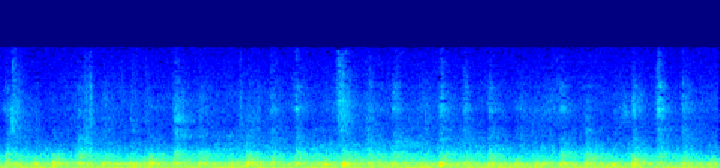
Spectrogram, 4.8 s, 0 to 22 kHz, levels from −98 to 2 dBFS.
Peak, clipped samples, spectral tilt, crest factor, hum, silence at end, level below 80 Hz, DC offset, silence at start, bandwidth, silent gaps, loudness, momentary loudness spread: -22 dBFS; under 0.1%; -6.5 dB/octave; 16 dB; none; 0 s; -46 dBFS; under 0.1%; 0 s; 16 kHz; none; -39 LUFS; 1 LU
